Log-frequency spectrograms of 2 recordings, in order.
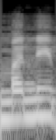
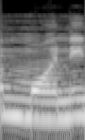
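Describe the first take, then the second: First: "मनी" said with a short a sound; correct pronunciation. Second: "मोनी" said with an o sound; wrong pronunciation. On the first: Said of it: "इसे हम मनी पढ़ रहे हैं". (सही उच्चारण "मनी", छोटे अ के साथ) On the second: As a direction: mispronounce it as "मोनी" with a round o. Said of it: "इसे मोनी नहीं पढ़ रहे". (गलत उच्चारण "मोनी", ओ की आवाज़ के साथ) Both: Shown as a demonstration.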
